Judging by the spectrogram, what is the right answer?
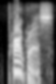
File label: "progress", American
